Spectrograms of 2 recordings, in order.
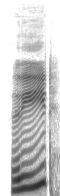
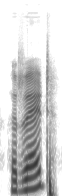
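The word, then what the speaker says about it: read: रीड इसकी spelling past tense में और पास्ट पार्टिसिपल में सेम है। पर प्रोनंसिएशन रेड रेड है।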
